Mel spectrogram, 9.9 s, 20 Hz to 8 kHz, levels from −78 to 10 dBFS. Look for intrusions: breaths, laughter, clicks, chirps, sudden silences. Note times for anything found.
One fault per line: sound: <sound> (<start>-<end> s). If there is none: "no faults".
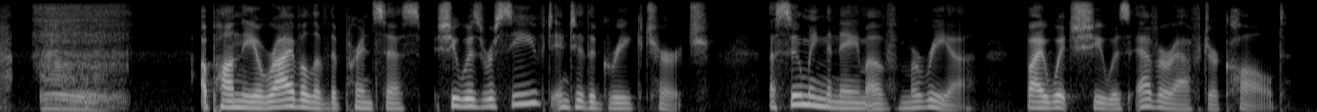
sound: sniff (0.2-1.0 s)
